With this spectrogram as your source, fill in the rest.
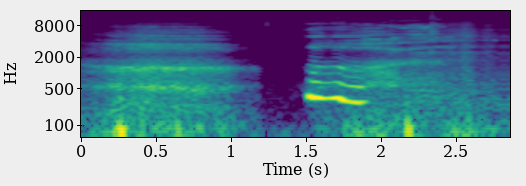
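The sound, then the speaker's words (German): A person yawns while stretching with arms behind the head: a long, airy inhale, a brief pause, then a voiced, downward-sliding groan that trails off into a breathy exhale. No one speaks. “Jetzt langsam deinen Atem wieder spüren, fühlen, wie der Brustkorb sich äh, senkt und hebt, die Finger bewegen, die Zehen, langsam die Gelenke, Handgelenke, Fußgelenke, dann die Arme hinter den Kopf bringen, strecken, mal gähnen.”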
